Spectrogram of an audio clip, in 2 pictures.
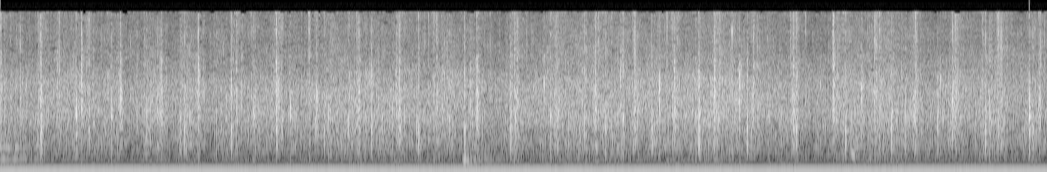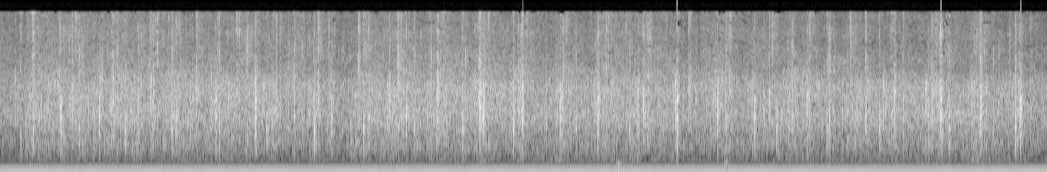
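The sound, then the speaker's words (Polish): A crowd applauds to thank the man who created the festival, steadily for about fifteen seconds, a dense, even wash of many hands clapping at full loudness with no pauses and no voices breaking through. “Podziękujmy mu jeszcze raz oklaskami za to, że stworzył, że wymyślił ten festiwal.”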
